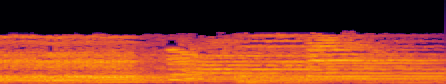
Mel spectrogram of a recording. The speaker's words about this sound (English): The shock of fire red hair gunned my car the length of the alley and then swerved on two wheels into the busy street beyond and was gone.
